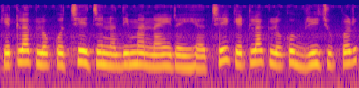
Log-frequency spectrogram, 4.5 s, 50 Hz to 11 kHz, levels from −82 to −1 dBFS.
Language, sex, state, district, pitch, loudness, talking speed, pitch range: Gujarati, female, Gujarat, Gandhinagar, 215 Hz, -14 LUFS, 160 wpm, 205-240 Hz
